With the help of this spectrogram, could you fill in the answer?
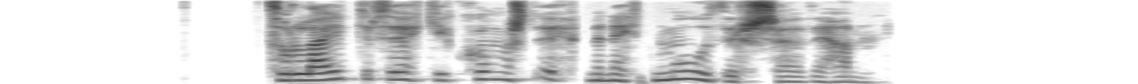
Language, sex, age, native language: Icelandic, female, 20-29, Icelandic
